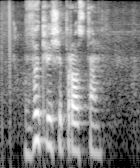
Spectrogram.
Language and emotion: Russian, angry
